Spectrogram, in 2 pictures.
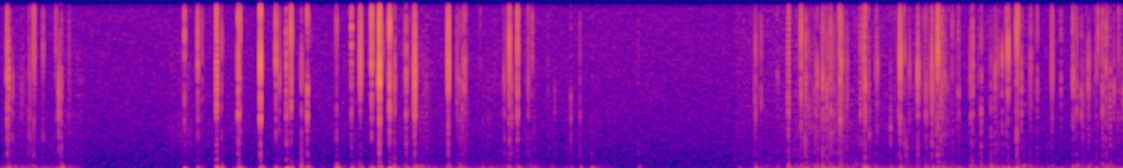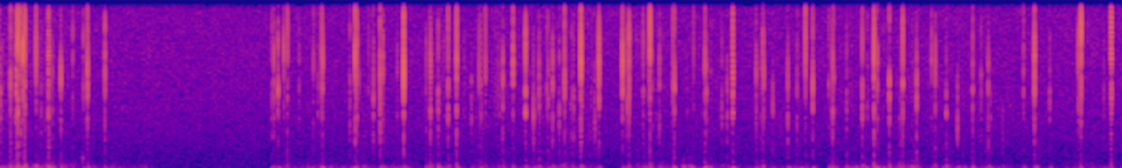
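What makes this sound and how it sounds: Long nails scratch and tap rapidly on a flat sheet of small white ceramic mosaic tiles. The result is dense bursts of clicky, rattling scratches with a low, rumbling body and crisp, bright ticks. The bursts come in waves, with brief quieter pauses between them.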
